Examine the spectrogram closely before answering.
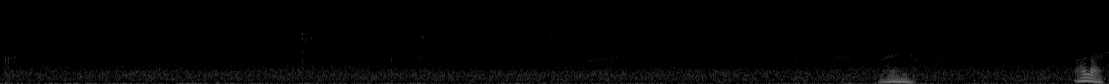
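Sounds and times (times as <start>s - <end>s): faint river murmur: 0.0s - 11.0s.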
